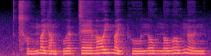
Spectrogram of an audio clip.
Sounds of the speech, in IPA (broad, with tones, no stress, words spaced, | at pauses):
t͡sʰʊ˨˥ŋmɐ˧jɐ˨˩m kʷœː˧k̚sɛː˧lɔː˥jmɐ˨j pʰuː˨˧no˧w n̪o˨˧wo˨˥wn̪ɵ˨n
